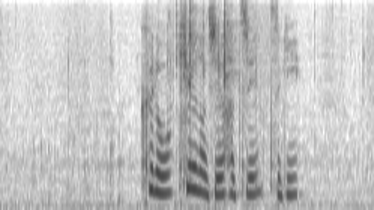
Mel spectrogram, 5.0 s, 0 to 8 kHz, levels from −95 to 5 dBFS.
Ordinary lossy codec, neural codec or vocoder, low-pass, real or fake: none; codec, 16 kHz, 8 kbps, FreqCodec, larger model; none; fake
